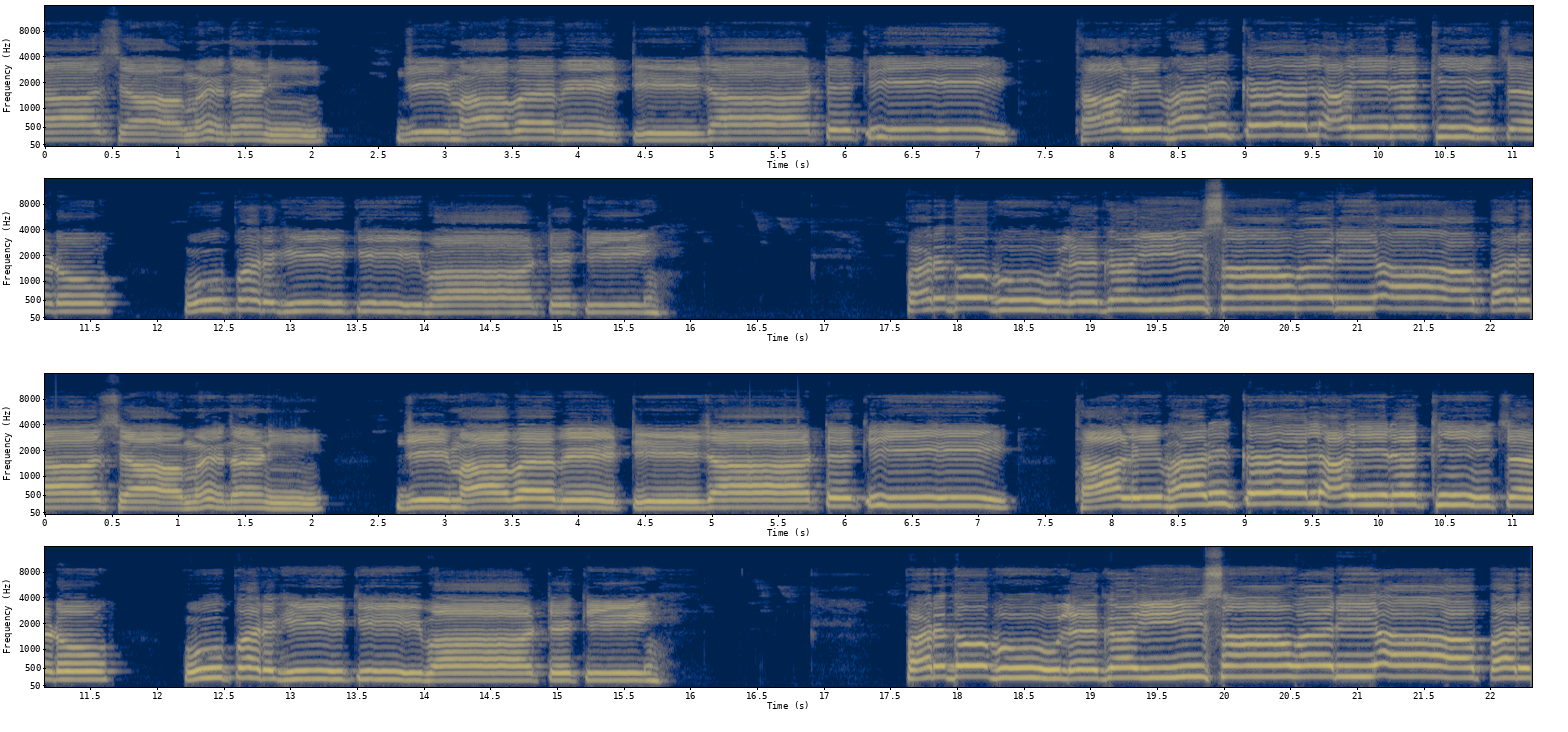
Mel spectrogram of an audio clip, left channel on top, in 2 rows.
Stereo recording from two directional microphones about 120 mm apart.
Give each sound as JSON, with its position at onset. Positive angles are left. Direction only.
{"t": 0.0, "sound": "mantra", "side_deg": -30}
{"t": 17.6, "sound": "mantra", "side_deg": -40}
